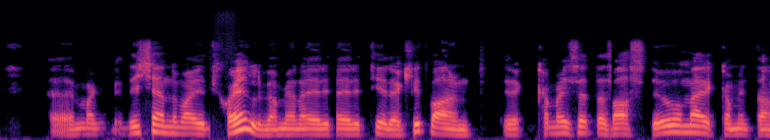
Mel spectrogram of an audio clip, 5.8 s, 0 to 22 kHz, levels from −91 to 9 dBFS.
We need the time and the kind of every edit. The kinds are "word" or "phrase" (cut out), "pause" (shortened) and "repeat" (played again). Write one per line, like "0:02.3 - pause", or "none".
0:01.6 - word
0:02.5 - repeat
0:03.9 - pause
0:04.6 - phrase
